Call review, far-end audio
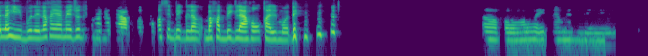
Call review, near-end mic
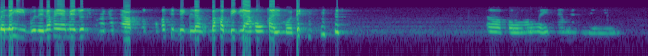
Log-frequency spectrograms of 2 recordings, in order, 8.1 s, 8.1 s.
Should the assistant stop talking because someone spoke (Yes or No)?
No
